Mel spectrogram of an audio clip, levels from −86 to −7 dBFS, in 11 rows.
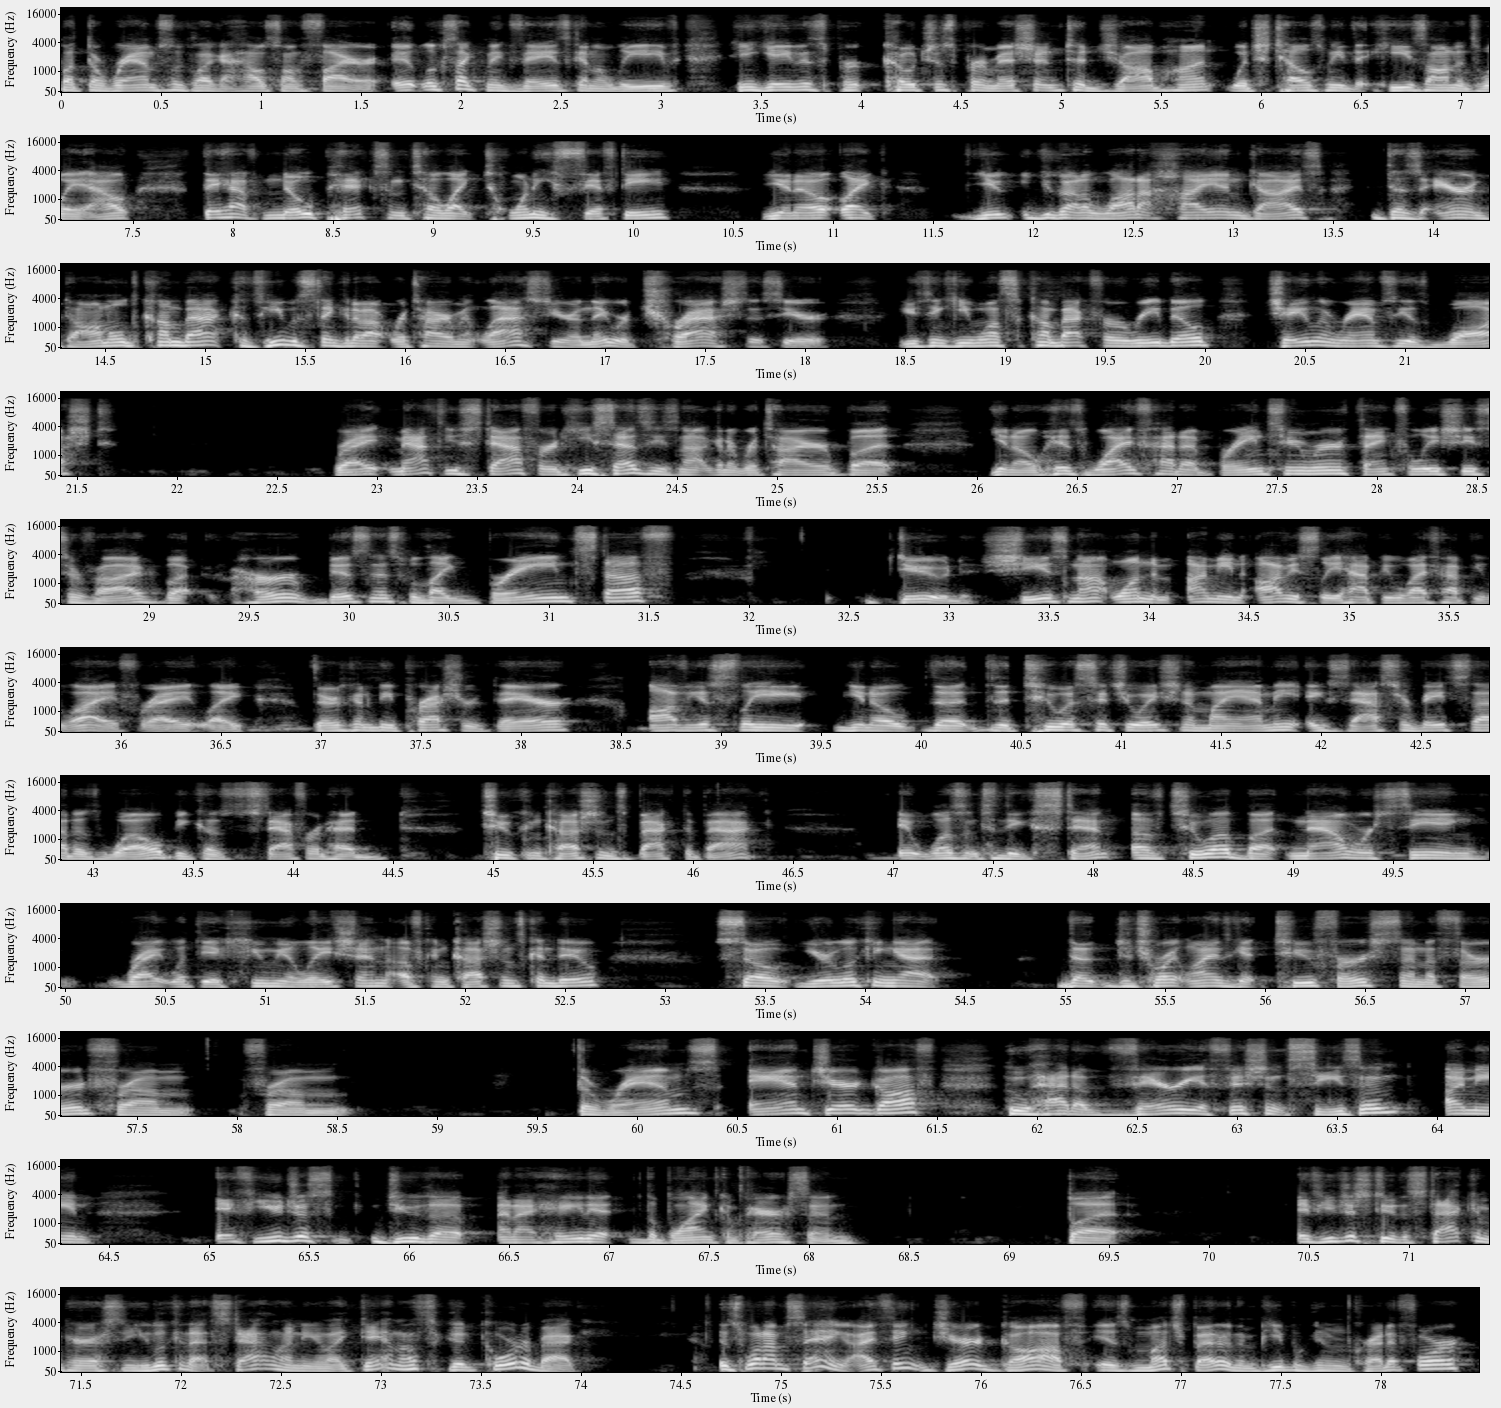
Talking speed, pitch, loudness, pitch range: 195 wpm, 125 Hz, -23 LUFS, 110-140 Hz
